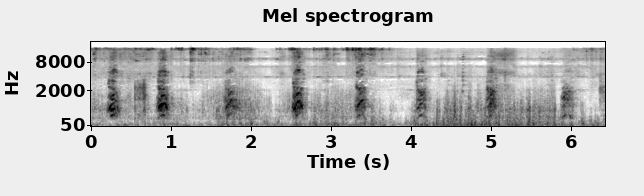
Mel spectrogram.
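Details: Grown puppies in the countryside, met again after forty days, bark in short high yaps spaced under a second apart, against a constant low rustle and murmuring noise.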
